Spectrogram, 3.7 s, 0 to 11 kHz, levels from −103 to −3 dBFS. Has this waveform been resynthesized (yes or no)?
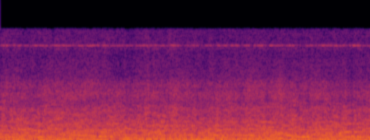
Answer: yes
